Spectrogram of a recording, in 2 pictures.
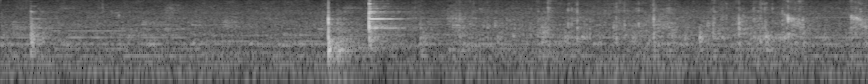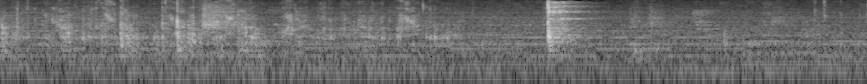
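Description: Thick spinach puree poured from a blender jar into semolina in a ceramic bowl, and a steel ladle stirring the batter, scraping around the bowl. Two sharp clinks of metal on the bowl stand out, one at about two seconds in and one near seven seconds in.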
